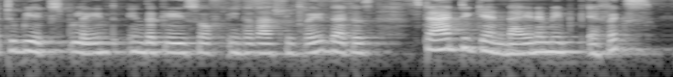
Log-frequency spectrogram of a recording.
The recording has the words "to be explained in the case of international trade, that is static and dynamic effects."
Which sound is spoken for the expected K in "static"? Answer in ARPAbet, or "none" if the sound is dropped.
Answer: K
